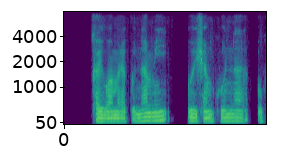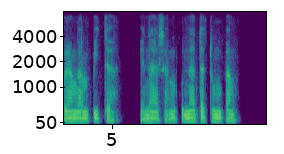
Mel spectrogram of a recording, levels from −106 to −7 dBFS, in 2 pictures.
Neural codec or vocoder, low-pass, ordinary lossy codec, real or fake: none; 7.2 kHz; Opus, 32 kbps; real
